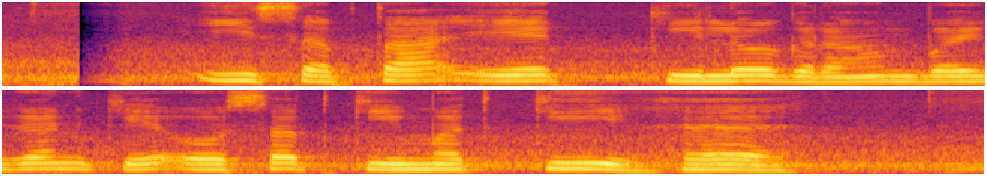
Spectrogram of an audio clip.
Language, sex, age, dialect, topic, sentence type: Maithili, male, 25-30, Bajjika, agriculture, question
